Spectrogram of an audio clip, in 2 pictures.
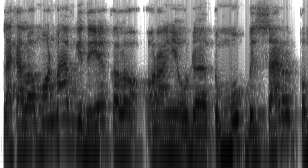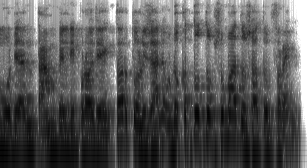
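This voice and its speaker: A man's voice: on the high side, fast talker. A man teaching public speaking in an online webinar, chatty, with joking asides and frequent "ya" tags. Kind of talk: webinar lecture. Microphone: video call. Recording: dull lo-fi webinar audio.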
